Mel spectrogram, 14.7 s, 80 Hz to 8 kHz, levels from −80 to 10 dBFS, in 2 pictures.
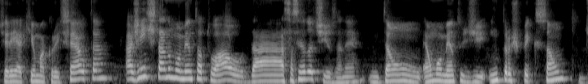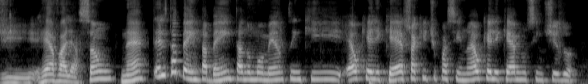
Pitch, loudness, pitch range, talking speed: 190 Hz, -21 LUFS, 160-210 Hz, 205 wpm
